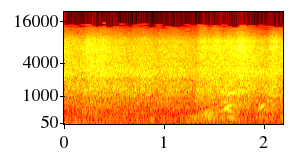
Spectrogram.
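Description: A steady hiss of room noise, with faint voices in the background about one and a half seconds in.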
